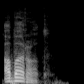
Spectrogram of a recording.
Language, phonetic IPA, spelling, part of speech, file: Russian, [ɐbɐˈrot], оборот, noun, Ru-оборот.ogg
- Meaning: 1. rotation, revolution, turn 2. reverse side, back (of a page, sheet, document, object, etc.) 3. use, usage, circulation 4. turnover 5. turn of events 6. phrase, linguistic construction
